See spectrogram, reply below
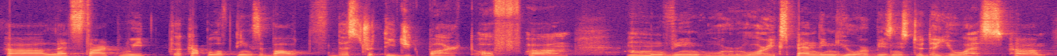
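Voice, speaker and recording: A man with a Romanian accent hosting a live outdoor panel event, speaking haltingly with frequent fillers and restarts. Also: lowish voice, a little mellow. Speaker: event host. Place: outdoors at a fortress on a hot day.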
